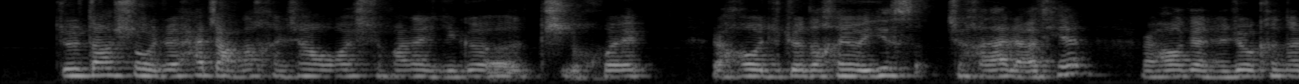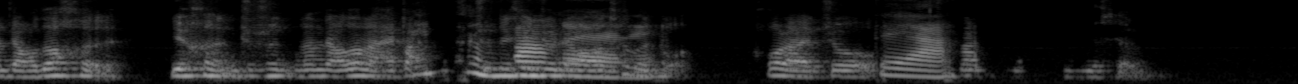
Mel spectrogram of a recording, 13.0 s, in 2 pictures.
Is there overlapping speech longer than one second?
Yes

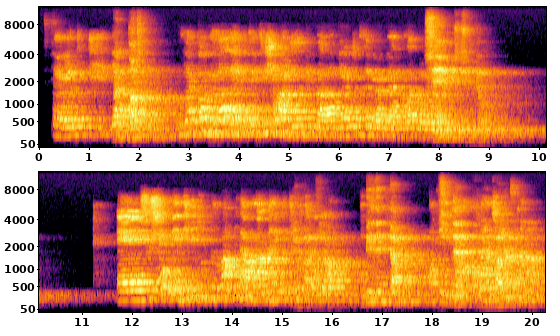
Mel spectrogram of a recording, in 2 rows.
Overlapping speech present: Yes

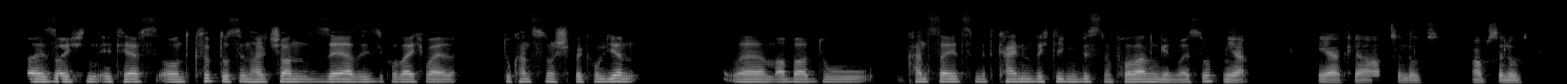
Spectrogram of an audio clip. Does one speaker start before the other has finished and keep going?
No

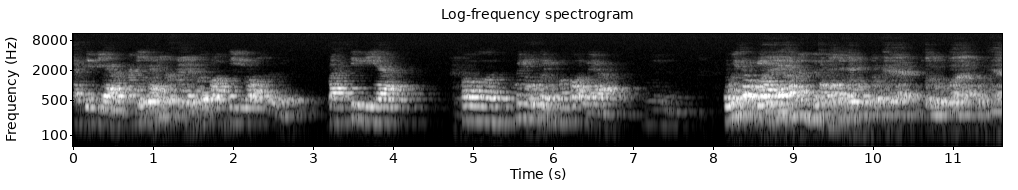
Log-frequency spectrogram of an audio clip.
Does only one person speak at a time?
No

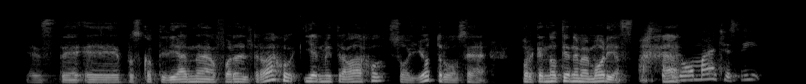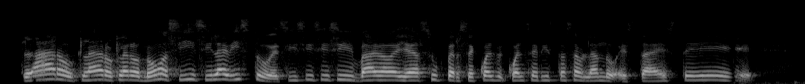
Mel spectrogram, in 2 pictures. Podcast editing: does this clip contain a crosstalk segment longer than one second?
No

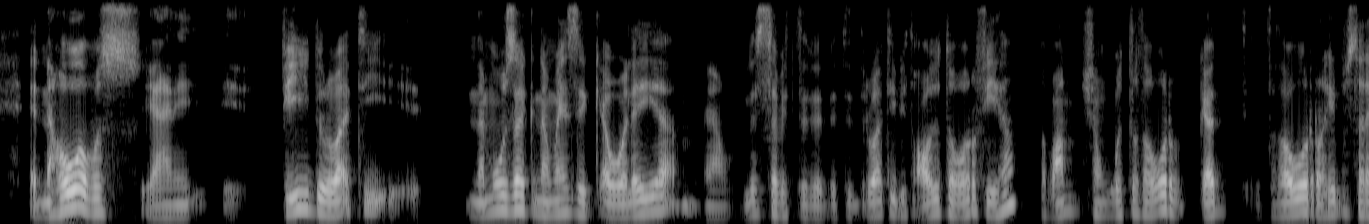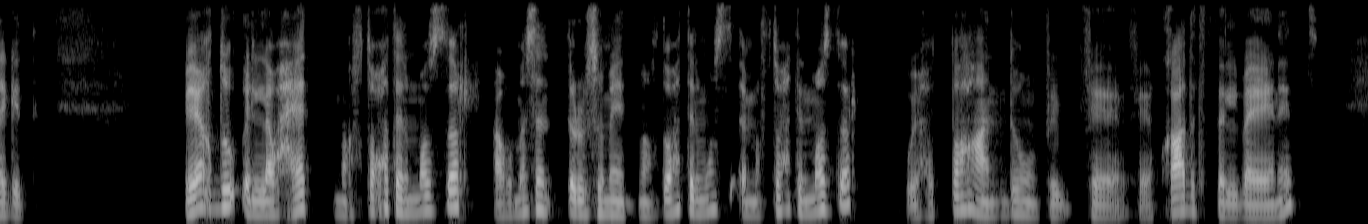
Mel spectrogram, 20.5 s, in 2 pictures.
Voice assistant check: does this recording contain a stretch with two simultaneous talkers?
No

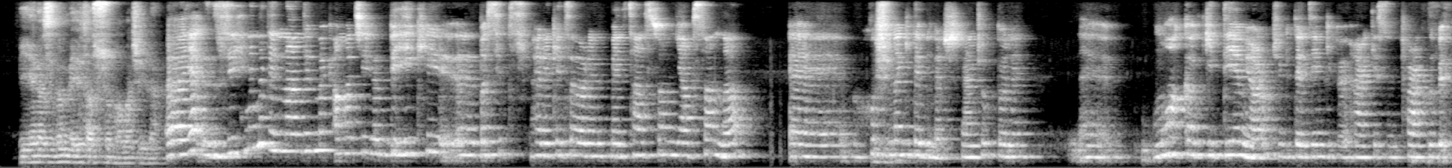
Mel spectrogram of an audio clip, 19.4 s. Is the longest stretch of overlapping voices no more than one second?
Yes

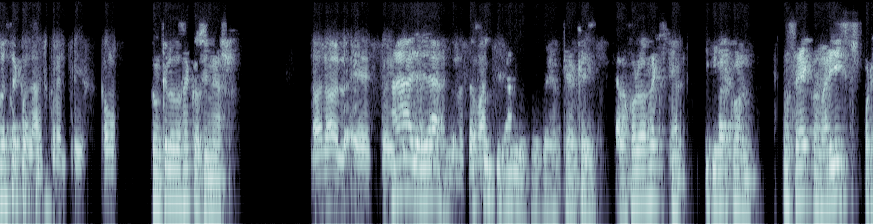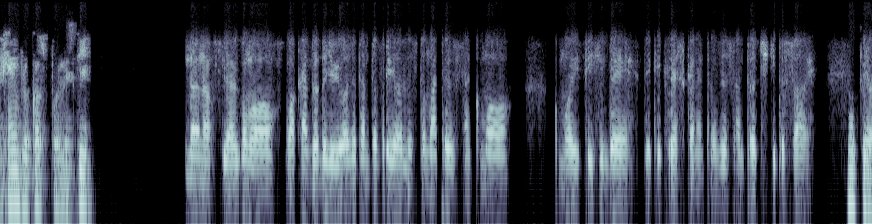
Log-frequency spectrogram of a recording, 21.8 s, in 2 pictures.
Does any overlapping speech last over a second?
Yes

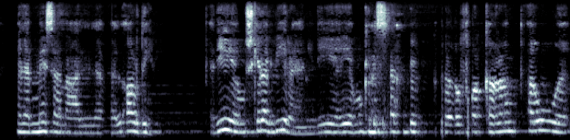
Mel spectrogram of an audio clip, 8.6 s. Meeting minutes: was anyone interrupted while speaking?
No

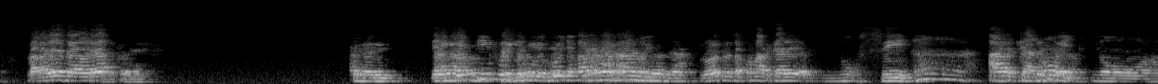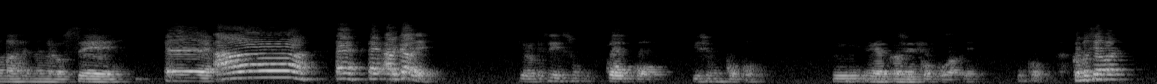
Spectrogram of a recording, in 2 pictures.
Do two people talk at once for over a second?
Yes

